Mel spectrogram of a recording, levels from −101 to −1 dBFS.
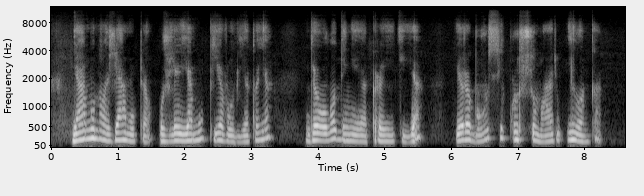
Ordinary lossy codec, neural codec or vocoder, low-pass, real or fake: Opus, 64 kbps; codec, 32 kHz, 1.9 kbps, SNAC; 10.8 kHz; fake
